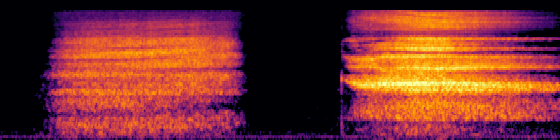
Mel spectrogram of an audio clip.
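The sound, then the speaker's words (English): A deep breath: two long, airy, breathy rushes separated by a short silence, the second louder and brighter, with no talk. “This is your reminder to take a deep breath.”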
